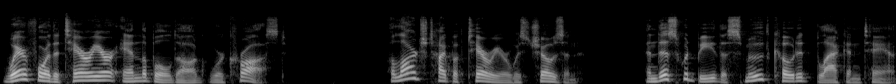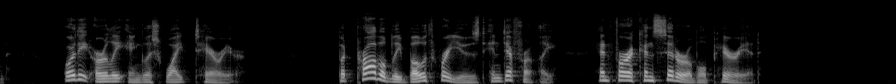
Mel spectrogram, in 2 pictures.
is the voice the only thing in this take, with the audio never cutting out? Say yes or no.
yes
